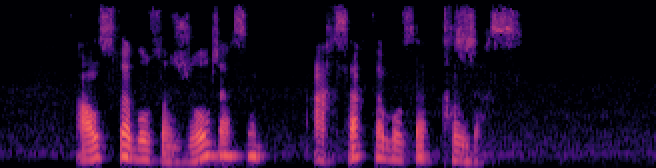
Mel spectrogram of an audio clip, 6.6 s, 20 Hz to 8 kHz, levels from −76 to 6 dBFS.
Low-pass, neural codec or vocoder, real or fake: 7.2 kHz; none; real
